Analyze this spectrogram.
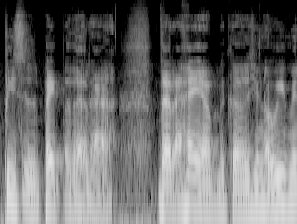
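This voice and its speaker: A man speaks with an American accent at a moderate pace. There is audible room echo. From Chicago, South Side. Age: 70s. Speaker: Air Force veteran. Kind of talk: interview. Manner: halting.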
